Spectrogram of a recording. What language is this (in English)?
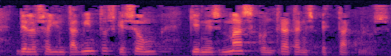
Spanish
